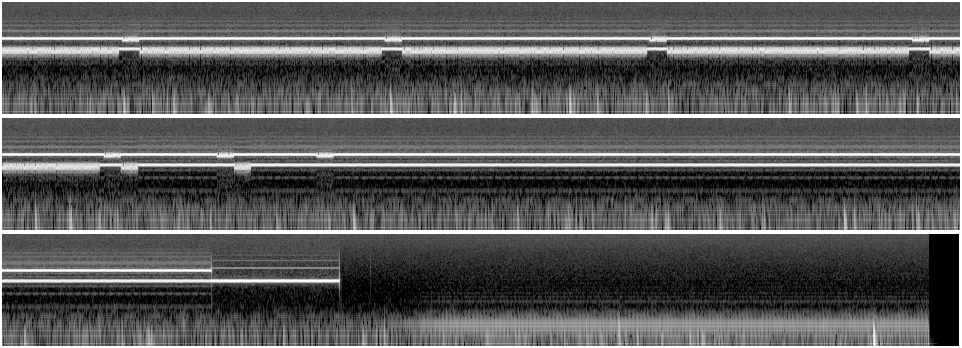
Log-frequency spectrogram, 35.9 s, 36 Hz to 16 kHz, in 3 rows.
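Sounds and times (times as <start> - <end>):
modem carrier whistles: 0.0 - 28.2
warbling modem data tone: 0.0 - 28.2
low hum and hiss: 0.0 - 35.6.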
